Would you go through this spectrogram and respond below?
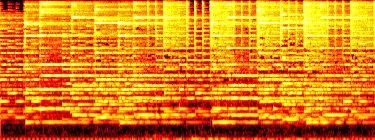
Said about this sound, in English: That is pretty cool. To like have the unconnected sort of like abstract little ding dong synth bells.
